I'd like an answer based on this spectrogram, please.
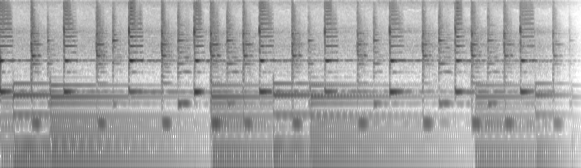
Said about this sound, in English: Somebody was just calling you.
